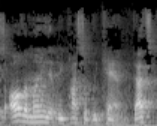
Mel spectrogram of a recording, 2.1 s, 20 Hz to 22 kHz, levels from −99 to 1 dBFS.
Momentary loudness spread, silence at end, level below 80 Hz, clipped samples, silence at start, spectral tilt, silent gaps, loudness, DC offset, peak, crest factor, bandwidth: 11 LU; 0 s; -44 dBFS; under 0.1%; 0 s; -6.5 dB/octave; none; -23 LUFS; under 0.1%; -6 dBFS; 16 dB; 16.5 kHz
